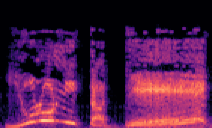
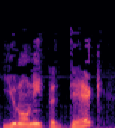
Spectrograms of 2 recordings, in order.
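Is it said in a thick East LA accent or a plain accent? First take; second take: thick East LA; plain accent. First: It is said in a thick East LA accent. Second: It is said in his plain accent.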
